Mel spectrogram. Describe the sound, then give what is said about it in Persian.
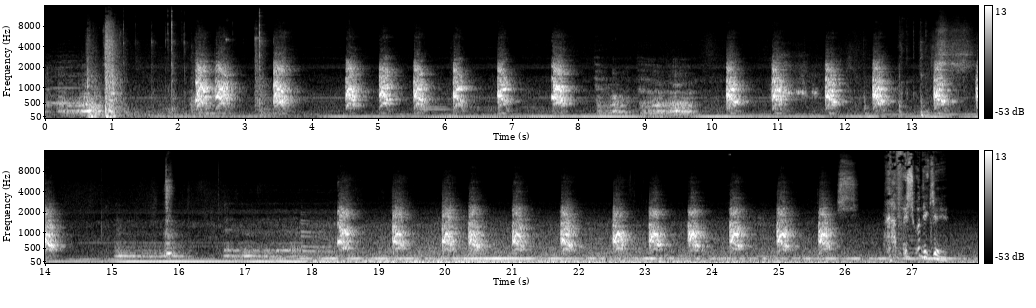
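A dog barks over and over in quick, steady bursts, loud, pausing briefly partway through before starting up again, with a low background hum and someone speaking at times, telling the dog to stop and be quiet. “تمومش کن، خفه شدی که. برو بخواب. بسه، ساکت باش. خفه شدی که سگ لعنتی.”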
